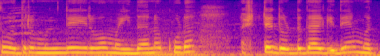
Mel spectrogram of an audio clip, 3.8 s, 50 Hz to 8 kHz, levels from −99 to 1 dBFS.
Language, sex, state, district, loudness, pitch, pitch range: Kannada, female, Karnataka, Belgaum, -14 LUFS, 235 Hz, 220-250 Hz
